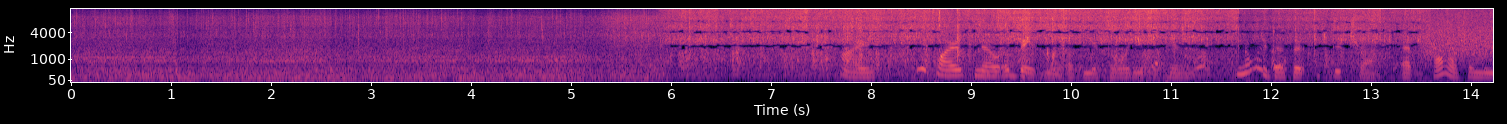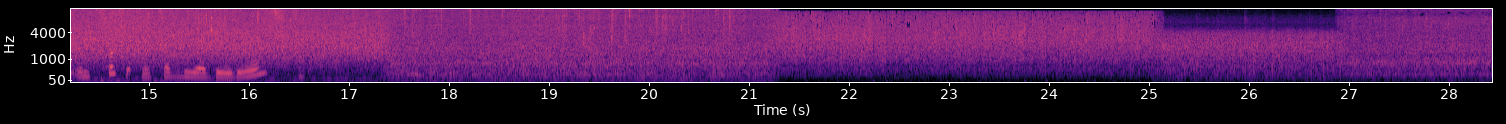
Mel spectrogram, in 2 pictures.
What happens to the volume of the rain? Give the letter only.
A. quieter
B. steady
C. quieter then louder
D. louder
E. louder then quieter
A.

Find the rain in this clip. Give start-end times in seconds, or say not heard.
0.0-28.4.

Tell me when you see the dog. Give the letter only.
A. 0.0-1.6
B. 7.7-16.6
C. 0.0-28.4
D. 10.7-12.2
D.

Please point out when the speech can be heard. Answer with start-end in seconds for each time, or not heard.
7.7-16.6.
